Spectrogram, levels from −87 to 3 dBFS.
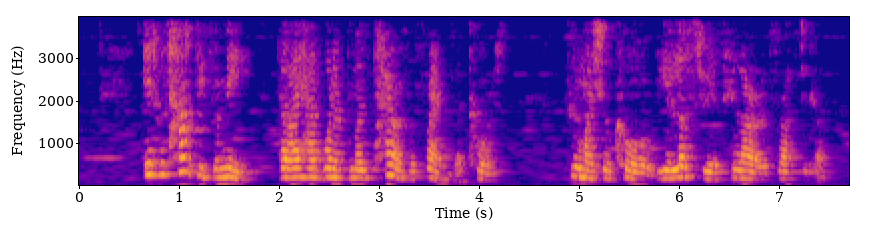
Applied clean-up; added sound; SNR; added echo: classical method WPE with log-MMSE.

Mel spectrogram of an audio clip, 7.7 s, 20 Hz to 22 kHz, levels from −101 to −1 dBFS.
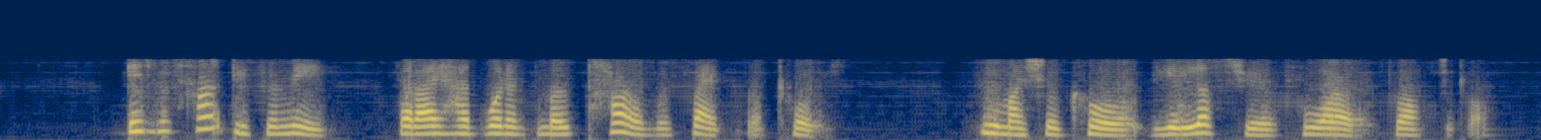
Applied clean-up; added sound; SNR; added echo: neural separator model SepFormer WHAMR!.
